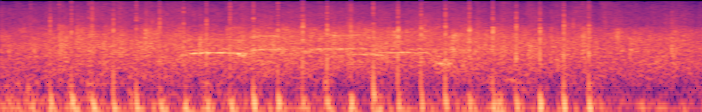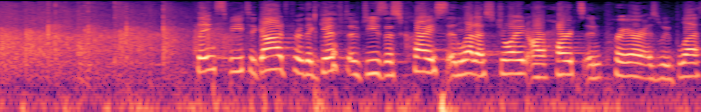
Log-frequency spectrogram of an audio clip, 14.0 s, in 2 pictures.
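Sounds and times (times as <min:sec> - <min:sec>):
audience applause: 0:00.0 - 0:09.3
speech: 0:09.0 - 0:14.0.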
